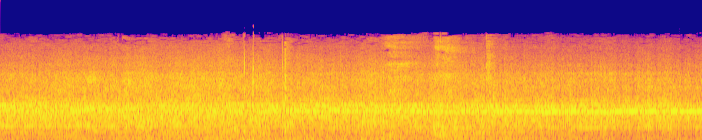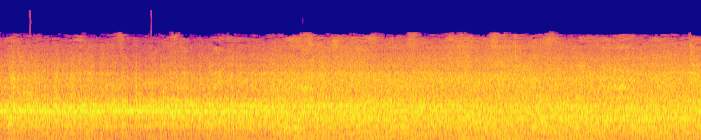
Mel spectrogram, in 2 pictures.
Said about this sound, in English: So, with that, we're gonna get off the train here at this stop. Let me find a rail to hang on to. So here's my stop. This is where I'll get off.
